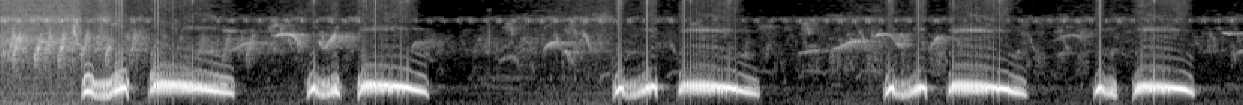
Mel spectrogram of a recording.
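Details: Spotted dove cooing to lure wild doves for trapping: five phrases of a short broken note plus a longer warm descending coo, delivered at an irregular pace, with faint twittering of other birds.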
